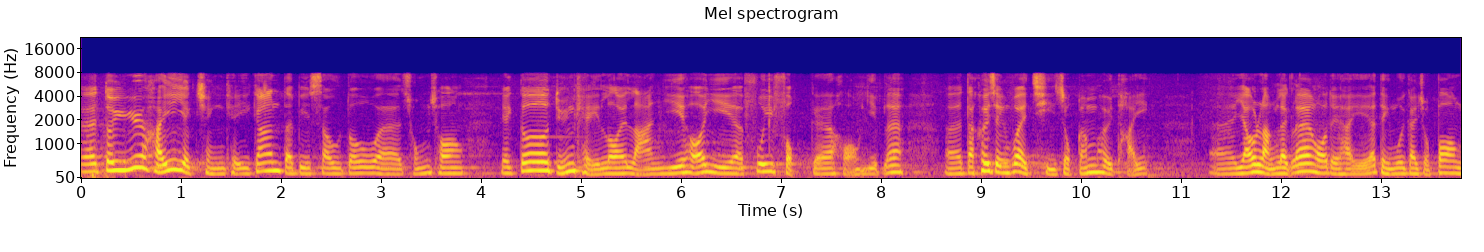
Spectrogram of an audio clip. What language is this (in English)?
Cantonese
